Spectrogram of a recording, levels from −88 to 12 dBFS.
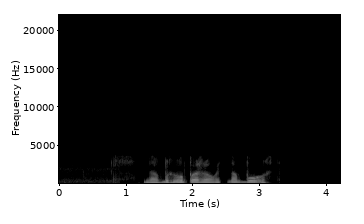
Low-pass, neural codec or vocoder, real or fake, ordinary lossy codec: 3.6 kHz; none; real; Opus, 24 kbps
